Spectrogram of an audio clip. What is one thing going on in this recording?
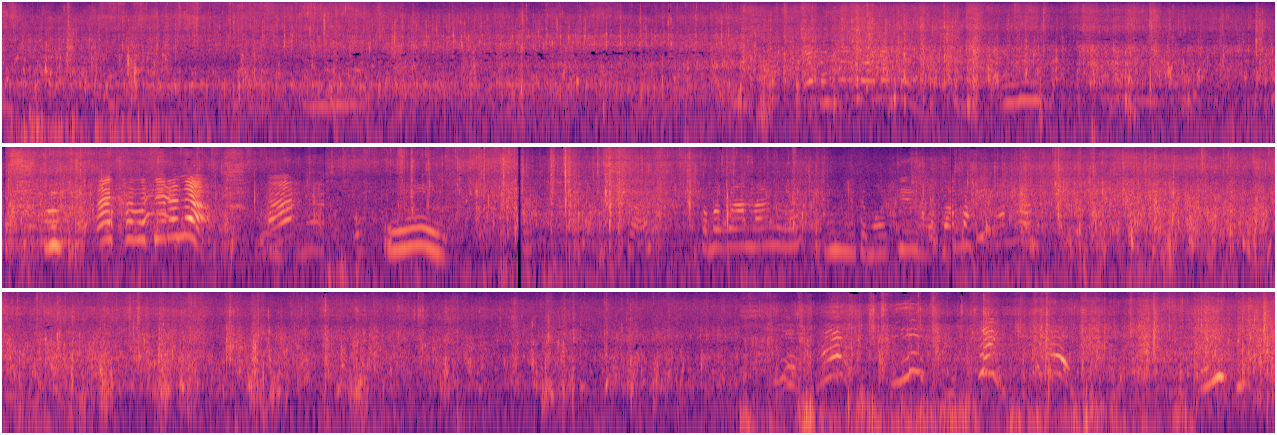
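Feet splash through shallow muddy water.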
